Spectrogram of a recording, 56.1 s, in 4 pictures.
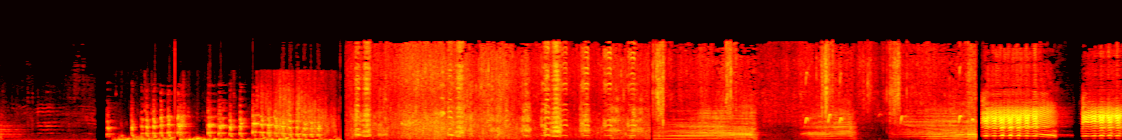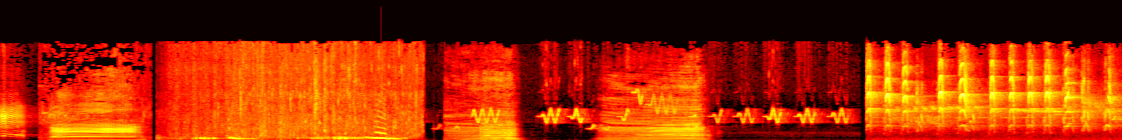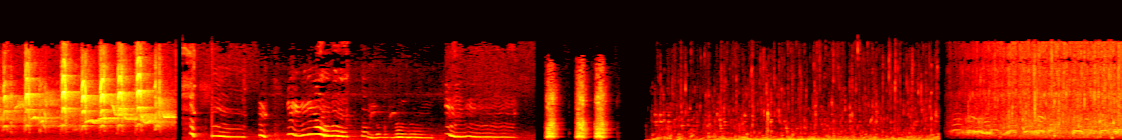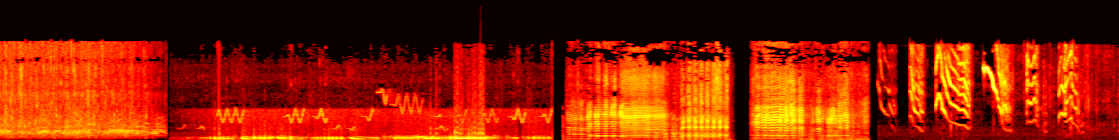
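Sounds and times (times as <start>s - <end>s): high bird twittering: 53.1s - 55.7s
whale whistles and squeals: 53.1s - 55.7s.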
